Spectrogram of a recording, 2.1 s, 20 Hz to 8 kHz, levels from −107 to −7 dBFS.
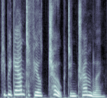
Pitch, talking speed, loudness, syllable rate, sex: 245 Hz, 195 wpm, -16 LUFS, 5.2 syllables/s, female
